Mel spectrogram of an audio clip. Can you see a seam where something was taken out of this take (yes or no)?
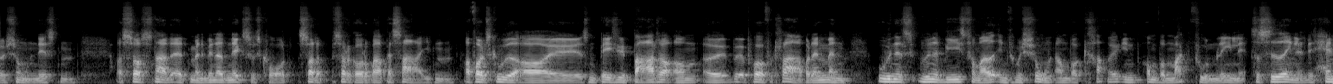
yes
